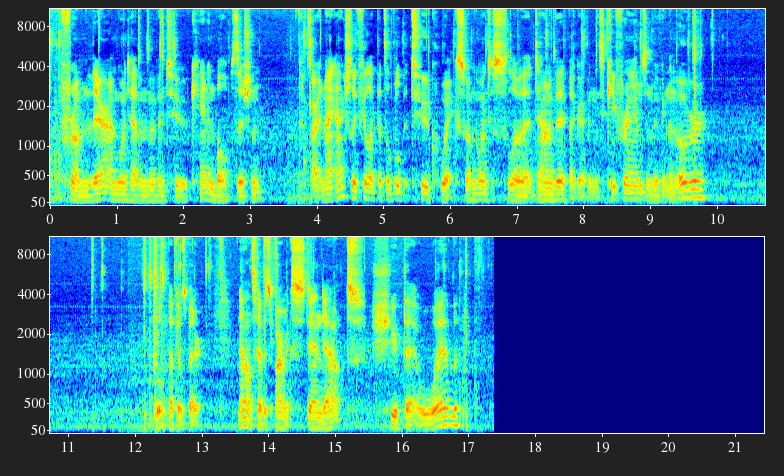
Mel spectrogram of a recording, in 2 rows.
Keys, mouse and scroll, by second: 1.3 space, 1.6 space, 2.7 click, 3.7 click, 4.5 shift+click, 5.9 middle click, 6.9 g, 7.7 b, 8.2 g, 9.4 click, 9.6 space, 11.3 space, 11.8 click, 11.8 space, 12.6 space, 12.8 middle click, 13.8 alt+r, 14.2 middle click, 15.4 click, 17.1 middle click, 17.4 alt+r, 17.5 click, 17.6 middle click, 17.9 middle click, 18.3-21.4 typing, 18.5 middle click, 18.6 click, 18.7 middle click, 19.1 middle click, 20.2 middle click, 20.8 click, 21.1 middle click, 21.2 middle click.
